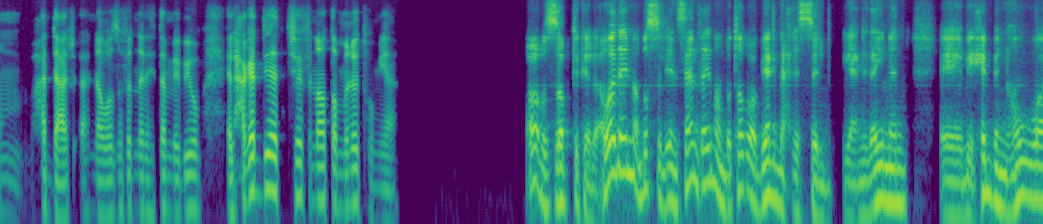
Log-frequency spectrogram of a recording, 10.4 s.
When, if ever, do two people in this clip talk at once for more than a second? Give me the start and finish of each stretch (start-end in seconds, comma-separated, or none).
none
